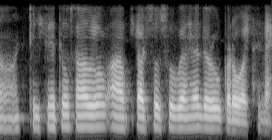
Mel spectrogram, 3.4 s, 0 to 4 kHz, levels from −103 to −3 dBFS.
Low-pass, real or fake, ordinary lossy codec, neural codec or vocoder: 3.6 kHz; fake; none; codec, 16 kHz, 0.5 kbps, FunCodec, trained on LibriTTS, 25 frames a second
